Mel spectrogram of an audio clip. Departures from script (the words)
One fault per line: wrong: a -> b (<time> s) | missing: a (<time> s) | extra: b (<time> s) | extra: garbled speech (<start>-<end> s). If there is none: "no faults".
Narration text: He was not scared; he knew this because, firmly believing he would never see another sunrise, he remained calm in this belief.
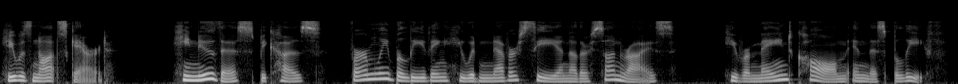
no faults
